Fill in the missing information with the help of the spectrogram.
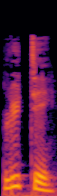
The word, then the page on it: lutter: francais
